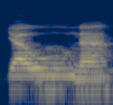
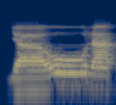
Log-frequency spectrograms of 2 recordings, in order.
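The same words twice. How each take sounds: First: The first syllable is kept short and soft. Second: The first syllable is drawn out long. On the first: The speaker calls it right. "lembut ya" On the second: The speaker calls it wrong. "jangan dibaca panjang"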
